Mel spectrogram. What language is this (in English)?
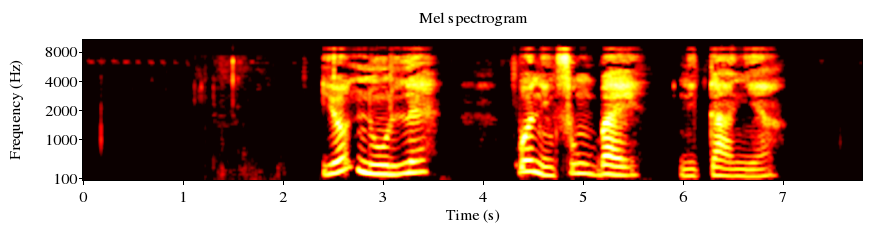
Mungaka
